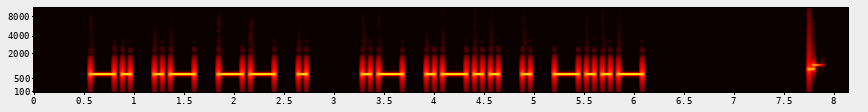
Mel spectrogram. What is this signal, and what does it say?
Morse code, heard as a keyed tone, about 15 wpm, 700 Hz. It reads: NAME ALEX
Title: Common QSO Phrases 15wpm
